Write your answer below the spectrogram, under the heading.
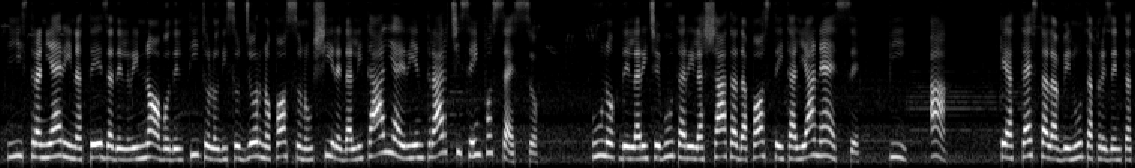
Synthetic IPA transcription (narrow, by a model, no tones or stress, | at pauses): ʎist̪ɾanjɛːɾiːnat̪ːeːzad̪elrinːɔːvod̪elt̪iːt̪olod̪isod͡ʒːornopɔsːonouʃːiːɾed̪alːit̪aːljaerːient̪ɾart͡ʃiseimposːɛsːo | uːnod̪elːaɾit͡ʃevuːt̪aɾilaʃːaːt̪ad̪apɔst̪eit̪aljaːneɛsːe | pi | a | k̟eat̪ːɛst̪alavːenuːt̪apɾezent̪a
